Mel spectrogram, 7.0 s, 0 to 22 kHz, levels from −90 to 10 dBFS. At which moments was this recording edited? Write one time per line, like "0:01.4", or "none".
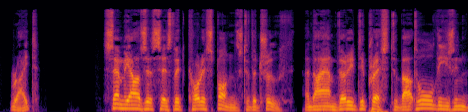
none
